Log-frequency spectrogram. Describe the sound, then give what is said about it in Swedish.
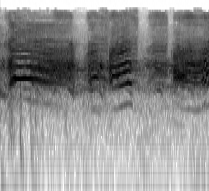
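A person imitates a Canada goose's honking with three loud, harsh, nasal calls in quick succession, with brief pauses between them. “Eller vad är det de låter? Nej, så låter de inte. Hur låter de?”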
